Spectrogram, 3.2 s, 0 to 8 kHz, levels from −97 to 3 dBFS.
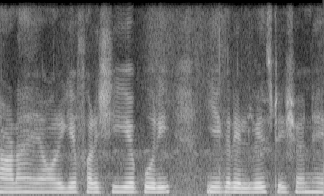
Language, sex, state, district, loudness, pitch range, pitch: Hindi, female, Maharashtra, Mumbai Suburban, -15 LUFS, 185-190 Hz, 185 Hz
